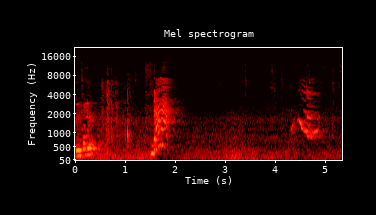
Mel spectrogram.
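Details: House cat being bathed indoors with soap and water gives one short meow near the end that arches up and then falls. It follows loud human talking and splashing at the start.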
